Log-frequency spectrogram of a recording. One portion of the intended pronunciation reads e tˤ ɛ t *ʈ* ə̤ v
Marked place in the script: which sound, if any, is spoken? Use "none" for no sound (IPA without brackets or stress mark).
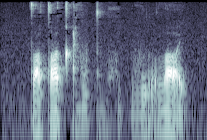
ʈ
